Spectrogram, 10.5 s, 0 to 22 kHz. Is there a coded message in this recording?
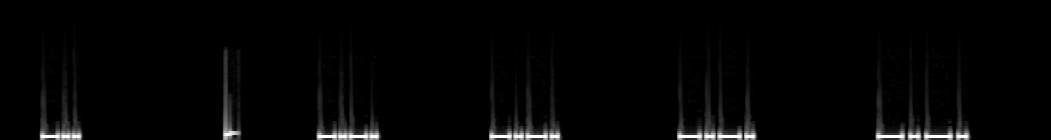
Yes: Morse code from 0.4 to 9.7 s, heard as a keyed tone, about 20 wpm, spaced as for 6 wpm, 700 Hz. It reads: D CCCC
